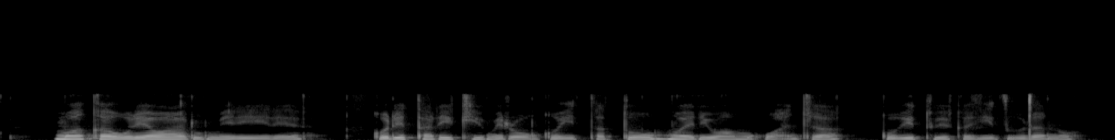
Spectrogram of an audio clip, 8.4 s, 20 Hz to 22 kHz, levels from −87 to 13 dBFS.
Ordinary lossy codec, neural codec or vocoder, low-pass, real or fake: MP3, 64 kbps; none; 7.2 kHz; real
